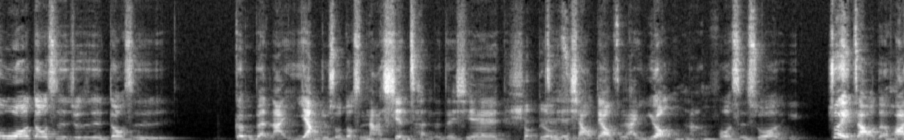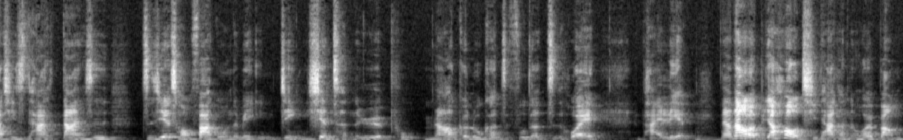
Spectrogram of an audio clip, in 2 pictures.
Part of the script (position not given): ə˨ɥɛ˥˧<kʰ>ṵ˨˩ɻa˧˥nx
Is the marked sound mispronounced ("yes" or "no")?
yes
